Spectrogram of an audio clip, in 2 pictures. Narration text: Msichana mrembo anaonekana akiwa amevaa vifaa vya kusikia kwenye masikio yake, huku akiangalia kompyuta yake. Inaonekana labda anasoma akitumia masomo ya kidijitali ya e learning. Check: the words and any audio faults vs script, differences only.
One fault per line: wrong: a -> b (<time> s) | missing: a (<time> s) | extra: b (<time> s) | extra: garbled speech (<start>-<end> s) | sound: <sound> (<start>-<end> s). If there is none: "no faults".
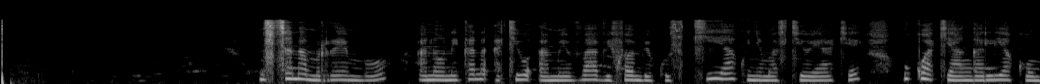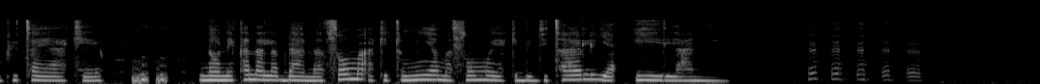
sound: laugh (11.7-12.1 s)
sound: laugh (18.5-19.7 s)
